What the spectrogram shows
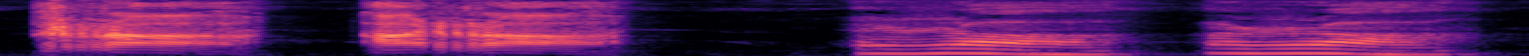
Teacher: Voiced dental या alveolar ट्रिल के नाम से भी जानते हैं।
